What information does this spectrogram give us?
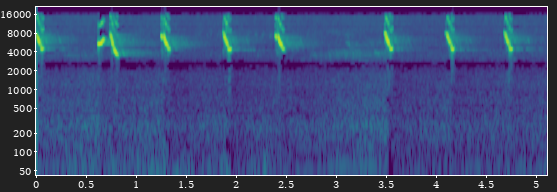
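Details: Saffron finch (Sicalis flaveola brasiliensis) at a breeder in Fortaleza, Ceará, Brazil, giving sharp, high, downslurred notes about every half second, sometimes doubled, against a quiet, faint background.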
